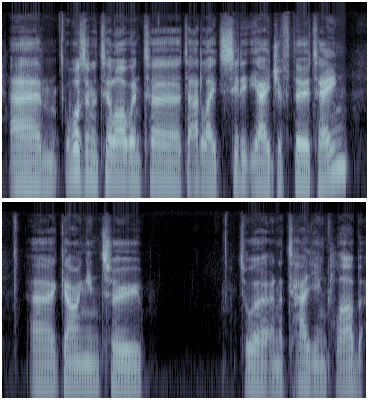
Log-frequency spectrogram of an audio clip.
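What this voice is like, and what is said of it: Australian man, somewhat English-sounding accent. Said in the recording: “it sounds like I've got an English accent”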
